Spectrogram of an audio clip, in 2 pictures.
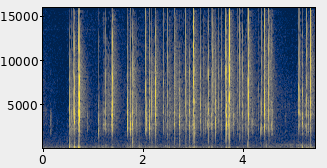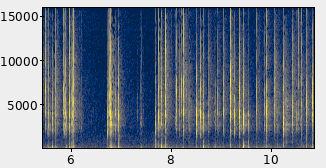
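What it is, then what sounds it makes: Glass mosaic ball. A green mirrored glass mosaic sphere is held in the hands and tapped and scratched with long acrylic nails. Bursts of rapid, bright, crisp clicks and scratchy crinkling come with short pauses between them. Each tap is dry and stops instantly with no ring, and there is almost no low end.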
